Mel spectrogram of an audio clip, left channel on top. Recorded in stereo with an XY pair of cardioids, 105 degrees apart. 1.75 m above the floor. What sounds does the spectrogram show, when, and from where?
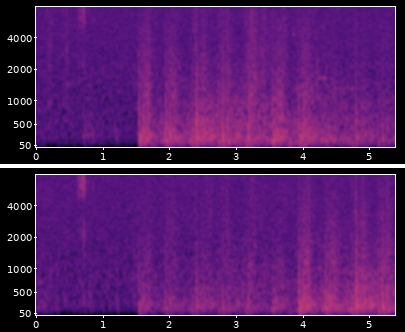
0.6 s a dropped coin: 40° right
